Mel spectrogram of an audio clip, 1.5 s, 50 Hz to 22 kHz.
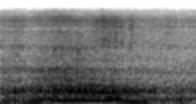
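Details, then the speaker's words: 1992 Toyota Hiace LH107 diesel 4WD with low mileage, given a couple of revs before shutdown: clean rise and fall, smooth even note, no knocks or rattles; healthy engine. "Sounds good. Healthy engine. As expected, it's such a low mileage."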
